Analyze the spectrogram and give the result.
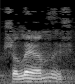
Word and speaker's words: Salem: He's king of a city called Salem, I guess, or Shalem, if you want to pronounce it more like it would have been then, maybe. We'd say Salem.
